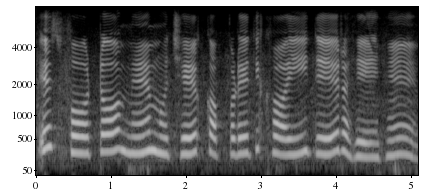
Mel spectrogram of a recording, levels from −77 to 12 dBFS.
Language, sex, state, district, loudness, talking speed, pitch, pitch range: Hindi, male, Madhya Pradesh, Katni, -16 LUFS, 105 wpm, 270 Hz, 260-295 Hz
